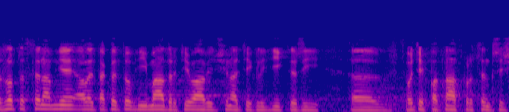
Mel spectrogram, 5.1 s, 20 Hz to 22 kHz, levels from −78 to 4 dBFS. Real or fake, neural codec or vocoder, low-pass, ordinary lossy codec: real; none; 5.4 kHz; MP3, 24 kbps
